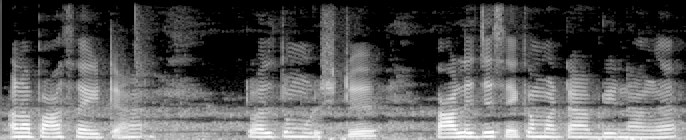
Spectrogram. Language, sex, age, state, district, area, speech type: Tamil, female, 45-60, Tamil Nadu, Mayiladuthurai, urban, spontaneous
